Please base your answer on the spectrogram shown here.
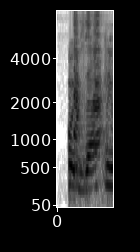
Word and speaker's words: exactly: you exactly exactly exactly exactly what she's going through exactly what she's going through exactly stress on the middle syllable there how do you know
